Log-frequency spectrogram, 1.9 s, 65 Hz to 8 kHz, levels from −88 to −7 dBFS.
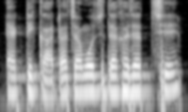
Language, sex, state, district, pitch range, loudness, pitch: Bengali, male, West Bengal, Cooch Behar, 150-160 Hz, -14 LUFS, 155 Hz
